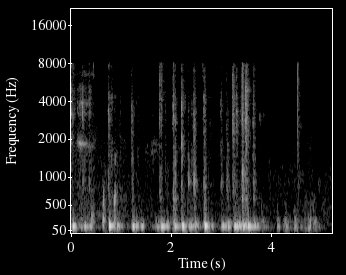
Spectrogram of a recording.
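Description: Rapid typing on a computer keyboard while logging in as administrator on a self-hosted online course site, with many crisp keystroke clicks in quick bursts separated by short pauses.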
